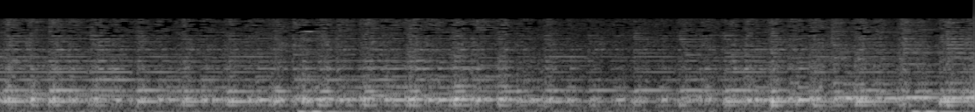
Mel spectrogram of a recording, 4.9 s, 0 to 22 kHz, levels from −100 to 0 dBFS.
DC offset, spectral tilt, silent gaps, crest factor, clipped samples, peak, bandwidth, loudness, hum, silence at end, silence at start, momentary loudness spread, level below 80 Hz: under 0.1%; -4 dB/octave; none; 18 dB; under 0.1%; -18 dBFS; 11.5 kHz; -38 LUFS; none; 0 s; 0 s; 8 LU; -62 dBFS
